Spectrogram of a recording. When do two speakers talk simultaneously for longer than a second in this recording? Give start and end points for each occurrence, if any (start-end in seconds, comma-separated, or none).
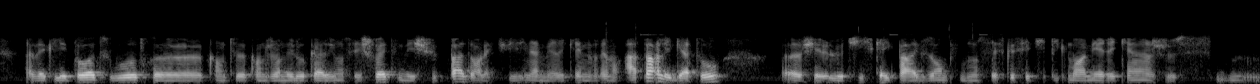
none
